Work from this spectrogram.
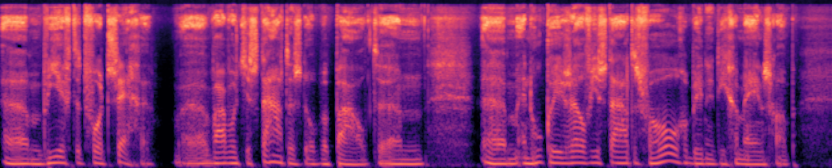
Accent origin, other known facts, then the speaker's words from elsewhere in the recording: Netherlands; also born or lived in England; vooral toen ik in Engeland woonde, wordt natuurlijk je nationale identiteit heel erg versterkt, je Nederlandse identiteit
